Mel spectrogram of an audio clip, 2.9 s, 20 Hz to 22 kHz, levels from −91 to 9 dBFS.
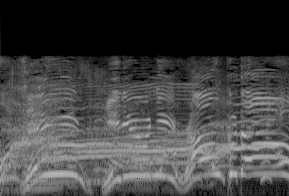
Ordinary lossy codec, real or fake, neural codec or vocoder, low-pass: none; real; none; none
